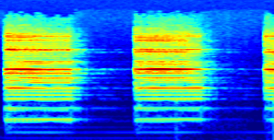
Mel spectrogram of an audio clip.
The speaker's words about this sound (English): Oh, look at that. We made it under time. I was just going to try and think of the next question and the alarm beat me to it.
